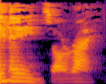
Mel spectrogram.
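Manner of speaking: put-on comforting a friend with a crying baby, softly; soft soothing. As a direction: settle them down gently. Soothing a tired new parent.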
